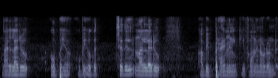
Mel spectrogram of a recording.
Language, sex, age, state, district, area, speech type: Malayalam, male, 18-30, Kerala, Kasaragod, rural, spontaneous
